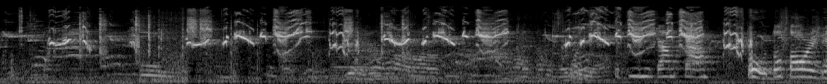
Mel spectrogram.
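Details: Young Oriental magpie-robin in full song as a wild bird approaches. Rich, varied whistles and warbles swoop up and down in quick phrases that run almost without pause, with faint lower voices underneath.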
